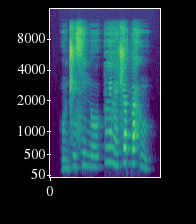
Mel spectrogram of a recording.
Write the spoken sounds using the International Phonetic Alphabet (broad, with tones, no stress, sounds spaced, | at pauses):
ũ˨ d͡ʒ e˧ s ĩ˧ n o˧ | l e˦ l ɛ̃˧ ʃ a˦ b a˦ h ũ˦˨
